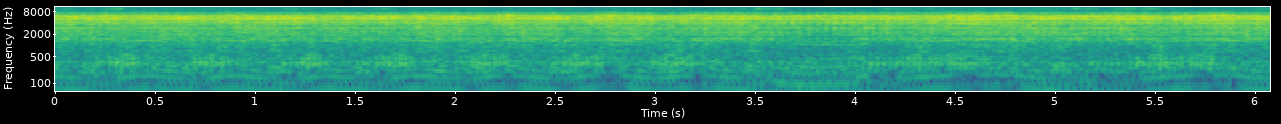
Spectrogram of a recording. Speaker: Dengeran kan suaranya krok krok krok krok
